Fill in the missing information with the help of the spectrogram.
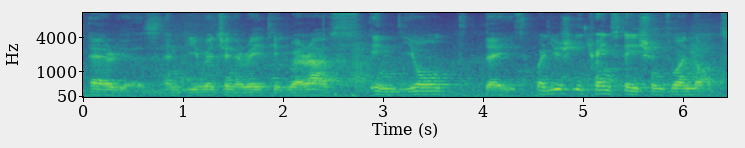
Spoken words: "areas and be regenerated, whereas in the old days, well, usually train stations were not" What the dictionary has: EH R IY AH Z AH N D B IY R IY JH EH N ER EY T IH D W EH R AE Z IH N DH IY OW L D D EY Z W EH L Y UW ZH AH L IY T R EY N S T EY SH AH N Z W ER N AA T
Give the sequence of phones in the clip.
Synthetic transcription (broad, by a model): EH R IY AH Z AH N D B IY R IY JH EH N ER EY T IH D W EH R AE Z IH N DH IY OW L D D EY Z W EH L Y UW ZH AH L IY T R EY N S T EY SH AH N Z W ER N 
